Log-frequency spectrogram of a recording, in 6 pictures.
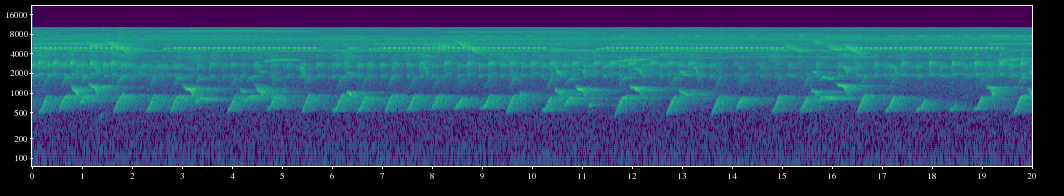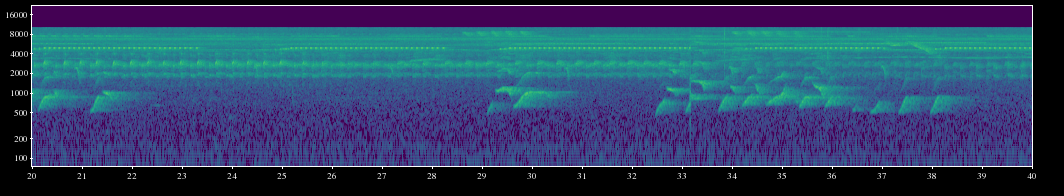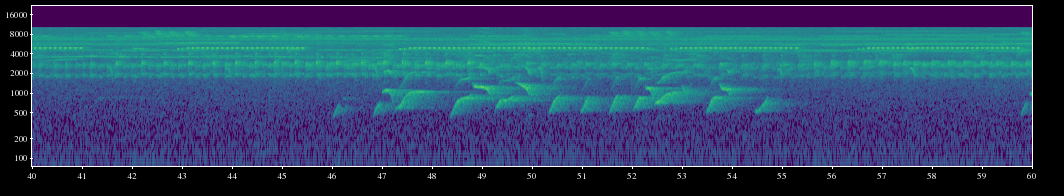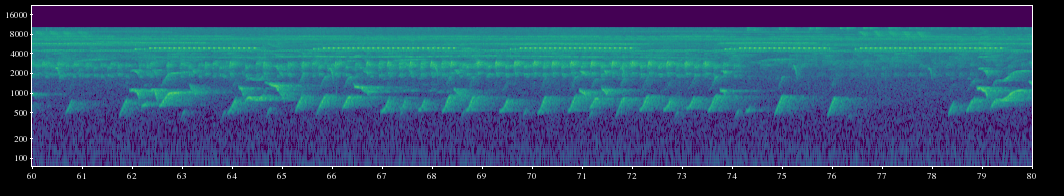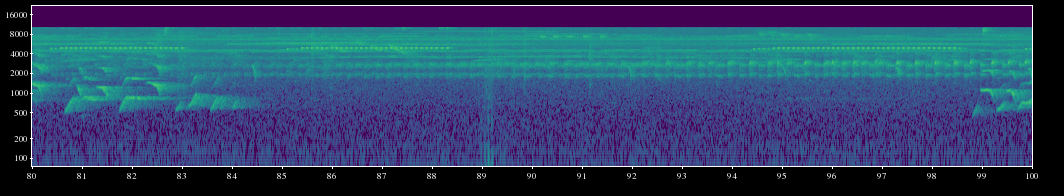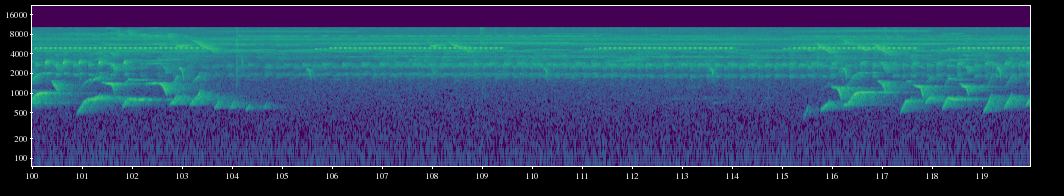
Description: Stachyris maculata
Trichastoma malaccense
Aegithina viridissima
Chloropsis moluccensis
